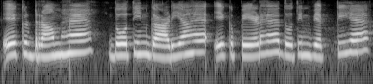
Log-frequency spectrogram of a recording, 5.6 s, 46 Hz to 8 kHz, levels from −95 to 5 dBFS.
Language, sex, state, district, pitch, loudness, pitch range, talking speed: Hindi, female, Chhattisgarh, Raipur, 280 Hz, -14 LUFS, 260-315 Hz, 150 wpm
